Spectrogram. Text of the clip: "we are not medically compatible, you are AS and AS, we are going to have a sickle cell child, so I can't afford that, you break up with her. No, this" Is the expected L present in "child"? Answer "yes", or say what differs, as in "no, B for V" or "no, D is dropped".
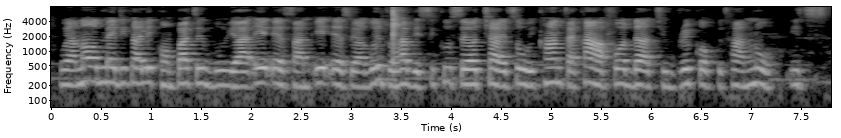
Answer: no, L is dropped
